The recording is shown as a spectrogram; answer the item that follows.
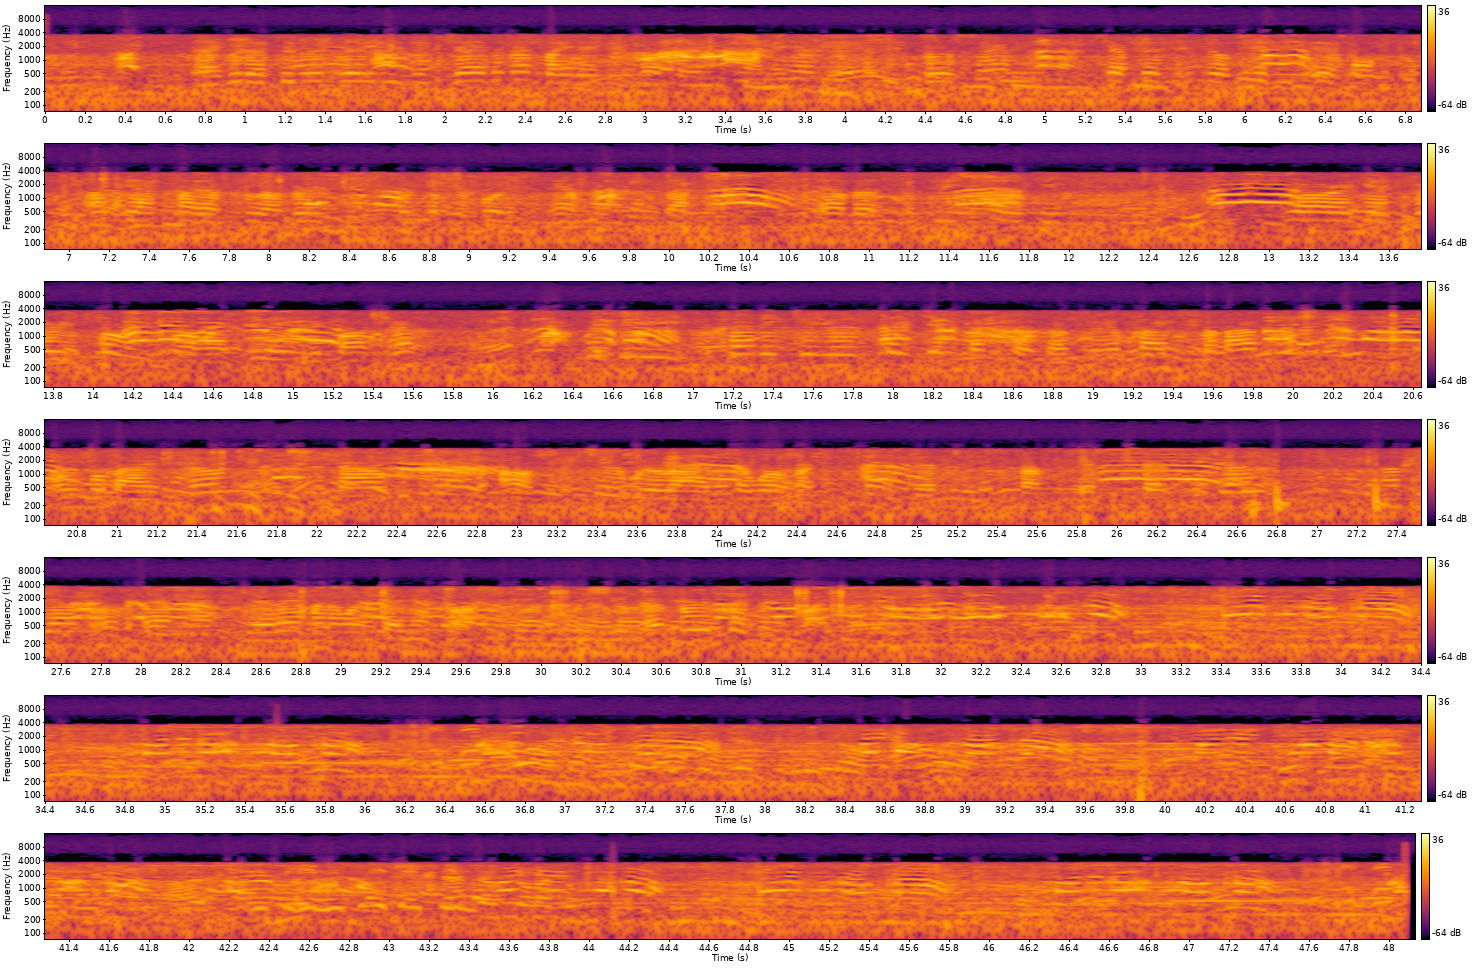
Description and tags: Deportación de ciudadano africano en un vuelo de Air France
African citizen deportation on a flight from Air France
